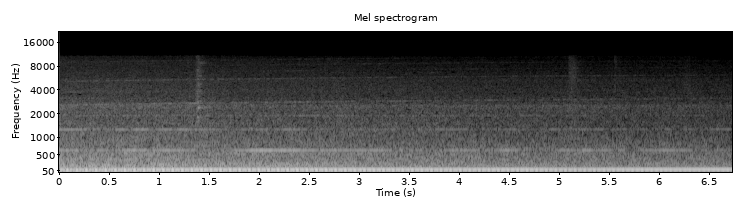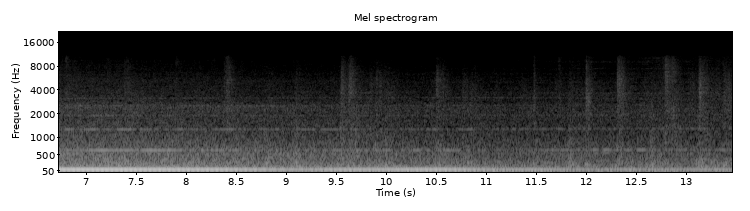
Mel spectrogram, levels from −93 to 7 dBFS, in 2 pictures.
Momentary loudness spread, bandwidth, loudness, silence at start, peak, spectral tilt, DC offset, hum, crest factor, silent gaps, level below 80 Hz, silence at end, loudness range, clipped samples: 21 LU; 4.1 kHz; -23 LUFS; 0 s; -8 dBFS; -9.5 dB/octave; under 0.1%; none; 12 dB; none; -26 dBFS; 0 s; 13 LU; under 0.1%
